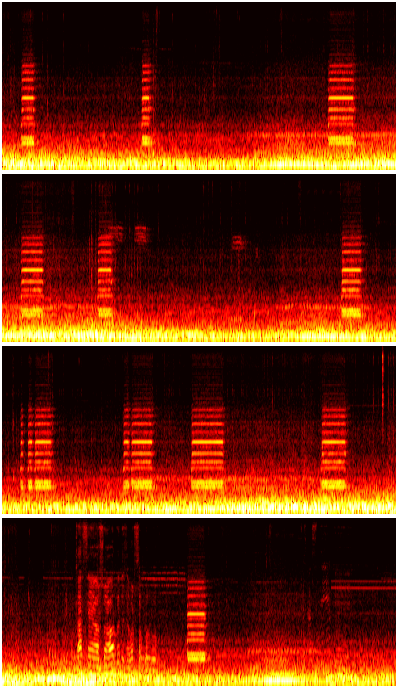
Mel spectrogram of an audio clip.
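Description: Car horn tooting in short blasts every second or two, a few held a little longer, over the low rumble of a car driving slowly.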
